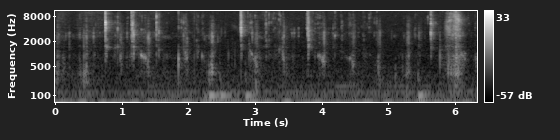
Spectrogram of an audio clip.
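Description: Crunchy chewing of a whole pickled radish, irregular crisp clicks as the firm outer layer is broken down, with another bite into the radish near the end.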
